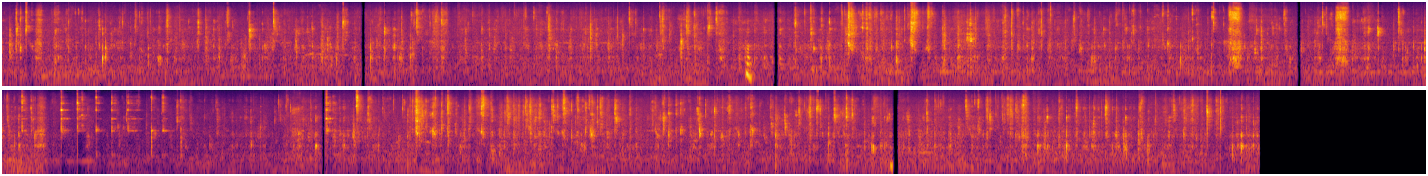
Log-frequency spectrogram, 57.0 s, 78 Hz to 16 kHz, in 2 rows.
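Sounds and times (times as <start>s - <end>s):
wet chewing and slurping: 0.0s - 53.6s.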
